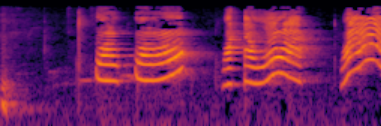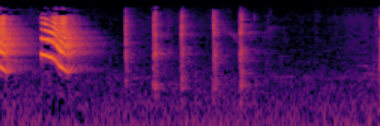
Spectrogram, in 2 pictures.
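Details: Pet parrot talking, mimicking the word "papa": several loud, squeaky, rising-then-falling syllables in quick succession, followed by fainter clicks and soft taps.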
